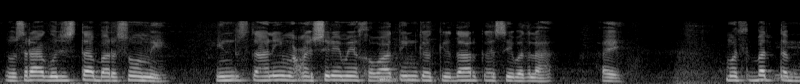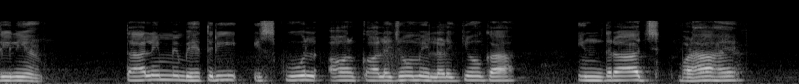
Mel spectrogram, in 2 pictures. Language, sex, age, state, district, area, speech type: Urdu, male, 18-30, Uttar Pradesh, Balrampur, rural, spontaneous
